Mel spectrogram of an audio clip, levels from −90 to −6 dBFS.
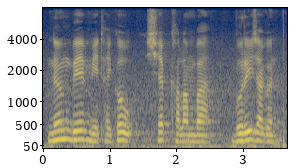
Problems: constant background noise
